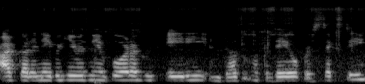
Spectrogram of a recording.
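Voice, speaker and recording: At a moderate pace, a woman with an American accent uses an ordinary speaking voice with fairly even intonation. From US Northeast. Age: 40s. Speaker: podcast host. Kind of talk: solo podcast monologue.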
